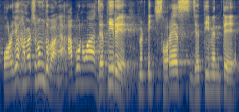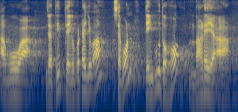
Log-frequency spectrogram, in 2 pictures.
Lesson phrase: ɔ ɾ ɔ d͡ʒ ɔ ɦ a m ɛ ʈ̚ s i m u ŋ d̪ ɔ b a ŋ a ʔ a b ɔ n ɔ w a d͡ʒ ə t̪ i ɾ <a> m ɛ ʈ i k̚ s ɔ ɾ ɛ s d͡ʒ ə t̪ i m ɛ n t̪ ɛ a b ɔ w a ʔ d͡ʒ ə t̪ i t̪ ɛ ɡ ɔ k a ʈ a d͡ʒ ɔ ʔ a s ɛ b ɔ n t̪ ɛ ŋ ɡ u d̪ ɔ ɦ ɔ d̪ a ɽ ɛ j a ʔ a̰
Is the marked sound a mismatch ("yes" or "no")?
yes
